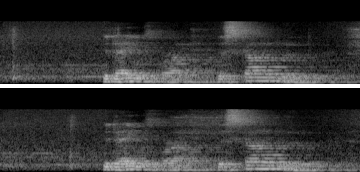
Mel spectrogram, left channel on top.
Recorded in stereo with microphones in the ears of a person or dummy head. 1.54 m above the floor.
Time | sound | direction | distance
1.0 | a man speaking | 50° left (ahead or behind) | 3 m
